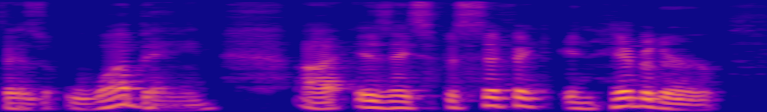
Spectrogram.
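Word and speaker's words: ouabain: under experimental conditions a compound referred to and pronounced as Wane uh is a specific inhibitor of the protein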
